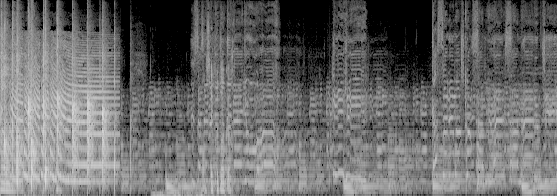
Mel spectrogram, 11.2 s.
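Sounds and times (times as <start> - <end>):
audience clapping in unison to cheer on a team: 0.0 - 4.5
sustained bright musical tone: 3.0 - 5.3
speech: 4.2 - 5.5, 6.9 - 7.2.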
